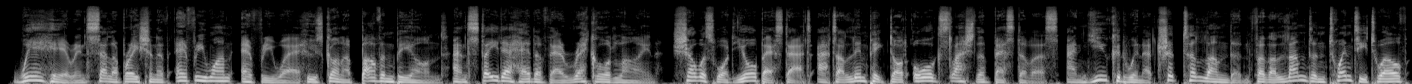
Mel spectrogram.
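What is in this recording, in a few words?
British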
